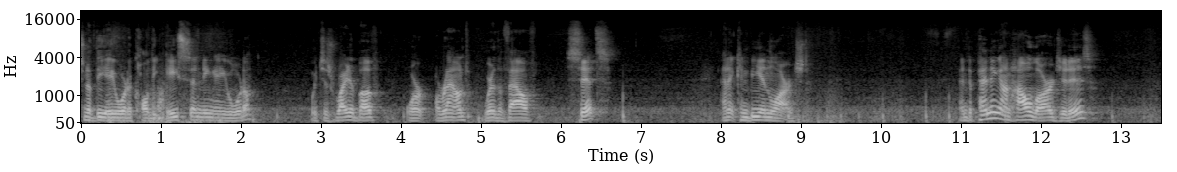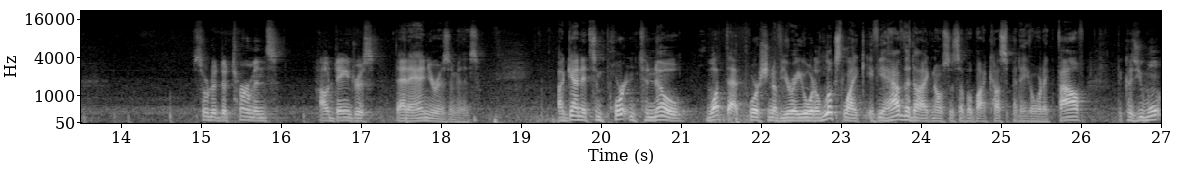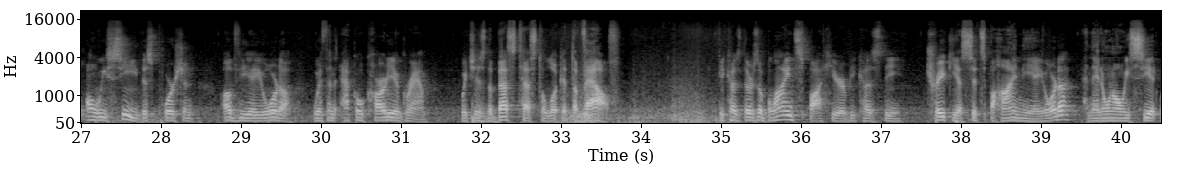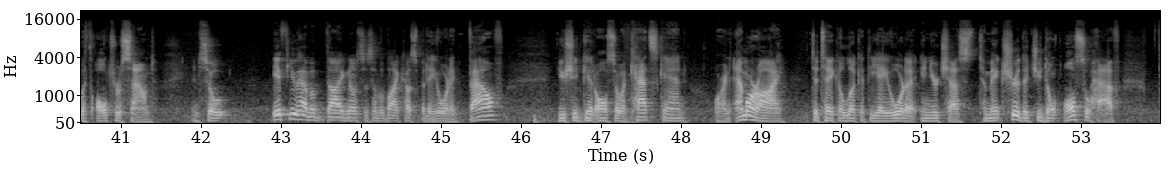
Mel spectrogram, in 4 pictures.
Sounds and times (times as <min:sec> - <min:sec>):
Speech: 0:00.0 - 0:02.3, 0:02.9 - 0:06.8, 0:08.0 - 0:09.2, 0:11.0 - 0:12.8, 0:14.9 - 0:18.6, 0:19.4 - 0:33.8, 0:35.0 - 0:45.8, 0:46.4 - 0:53.9
Inside, small room: 0:00.0 - 0:53.9.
